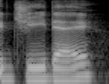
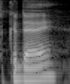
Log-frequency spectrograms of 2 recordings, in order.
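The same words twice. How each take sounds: First: "G-Day" with G as the letter name gee. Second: "good day" squeezed into a quick g'day; g'day run together. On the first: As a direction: say "G-Day" as gee-day, two full syllables. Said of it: "Was I supposed to say". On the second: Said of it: "how you pronounce good day". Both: Shown as a demonstration.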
